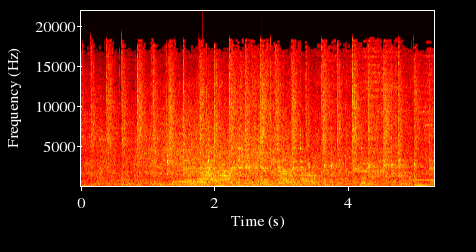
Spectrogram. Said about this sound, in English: a train comes trundling out of the trees onto the low bridge over the water.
